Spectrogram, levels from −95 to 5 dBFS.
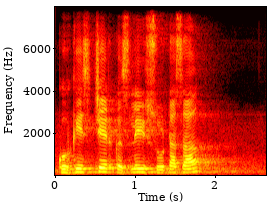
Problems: constant background noise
